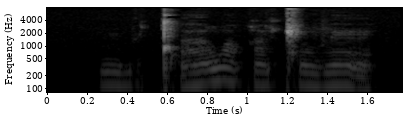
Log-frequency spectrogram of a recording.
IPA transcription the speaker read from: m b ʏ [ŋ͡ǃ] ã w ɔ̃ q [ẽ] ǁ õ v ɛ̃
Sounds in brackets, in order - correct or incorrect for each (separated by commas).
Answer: incorrect, incorrect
